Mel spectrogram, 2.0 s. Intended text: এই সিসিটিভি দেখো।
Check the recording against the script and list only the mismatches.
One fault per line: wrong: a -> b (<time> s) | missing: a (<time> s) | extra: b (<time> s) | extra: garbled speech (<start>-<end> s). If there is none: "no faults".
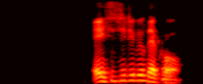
no faults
